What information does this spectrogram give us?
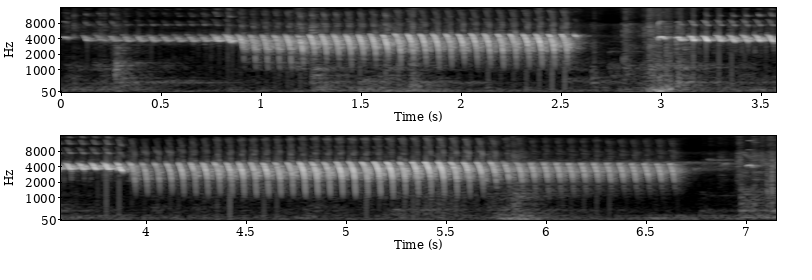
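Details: Male canary dancing around a female to entice her to mate, delivering two long, loud, buzzy trills of rapidly pulsed notes, separated by a brief gap, with a faint thump.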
